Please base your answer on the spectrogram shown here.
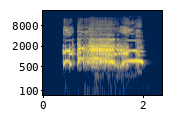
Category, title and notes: Sound effects > Animals
Sound of Indian Rooster. Recorded using H6n.
birds, india, Rooster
